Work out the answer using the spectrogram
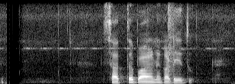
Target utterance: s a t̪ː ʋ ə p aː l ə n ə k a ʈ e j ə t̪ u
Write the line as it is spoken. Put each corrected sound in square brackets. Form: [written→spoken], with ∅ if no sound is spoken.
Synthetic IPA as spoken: s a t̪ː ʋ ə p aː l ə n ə k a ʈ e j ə t̪ u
